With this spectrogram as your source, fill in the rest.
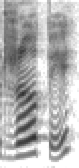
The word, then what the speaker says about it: wrap: सो pronunciation की बात करें तो रैप में डब्ल्यू साइलेंट है तो र पे स्ट्रेस चला जाएगा।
